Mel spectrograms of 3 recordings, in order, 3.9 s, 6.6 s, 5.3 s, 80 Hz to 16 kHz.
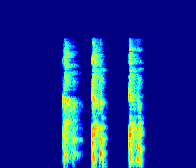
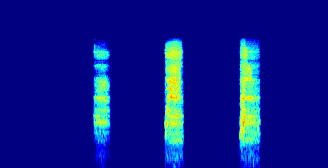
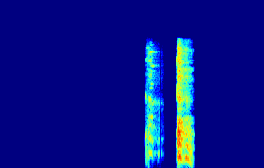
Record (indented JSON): {
  "three_cough_length": "3.9 s",
  "three_cough_amplitude": 14041,
  "three_cough_signal_mean_std_ratio": 0.32,
  "exhalation_length": "6.6 s",
  "exhalation_amplitude": 9089,
  "exhalation_signal_mean_std_ratio": 0.27,
  "cough_length": "5.3 s",
  "cough_amplitude": 22573,
  "cough_signal_mean_std_ratio": 0.17,
  "survey_phase": "alpha (2021-03-01 to 2021-08-12)",
  "age": "18-44",
  "gender": "Female",
  "wearing_mask": "No",
  "symptom_fatigue": true,
  "symptom_headache": true,
  "symptom_onset": "2 days",
  "smoker_status": "Never smoked",
  "respiratory_condition_asthma": false,
  "respiratory_condition_other": false,
  "recruitment_source": "Test and Trace",
  "submission_delay": "1 day",
  "covid_test_result": "Positive",
  "covid_test_method": "RT-qPCR",
  "covid_ct_value": 20.3,
  "covid_ct_gene": "ORF1ab gene"
}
